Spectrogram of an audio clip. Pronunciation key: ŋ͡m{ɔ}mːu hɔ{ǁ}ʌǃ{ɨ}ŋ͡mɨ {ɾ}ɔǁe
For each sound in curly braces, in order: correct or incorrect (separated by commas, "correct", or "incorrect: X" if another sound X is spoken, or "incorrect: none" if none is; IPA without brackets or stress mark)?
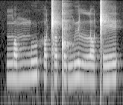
correct, correct, incorrect: e, incorrect: lː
